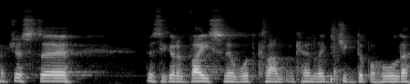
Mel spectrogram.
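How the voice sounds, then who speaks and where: A man's fairly high-pitched, mumbling voice. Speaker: motorcycle DIY youtuber. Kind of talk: tutorial.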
